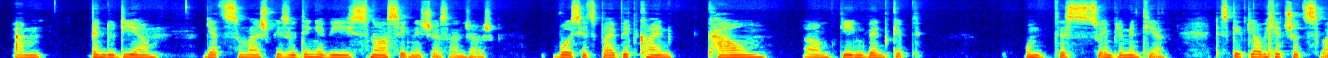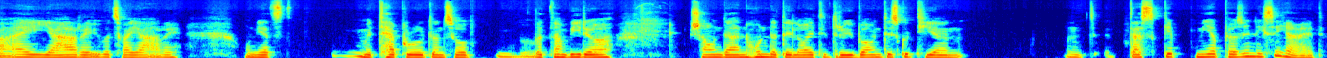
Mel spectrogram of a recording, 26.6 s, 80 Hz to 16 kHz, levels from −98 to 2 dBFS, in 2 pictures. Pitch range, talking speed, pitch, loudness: 145-165 Hz, 130 wpm, 155 Hz, -19 LUFS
